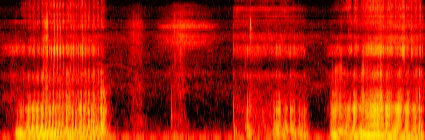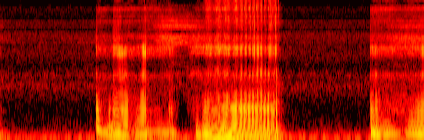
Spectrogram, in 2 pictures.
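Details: Sleeping on an arm, a pug gives heavy, rattling snores lasting over a second, repeated every few seconds, with thin squeaky wheezes and quiet breathing in the gaps.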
